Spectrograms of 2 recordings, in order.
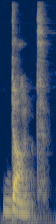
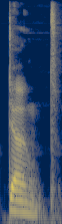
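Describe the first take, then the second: First: The vowel is a short O sound. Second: The vowel is a long O sound. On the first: The speaker calls it wrong. "They use the short O sound, don't. But this is incorrect" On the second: The speaker calls it right. "It needs to be O, don't"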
